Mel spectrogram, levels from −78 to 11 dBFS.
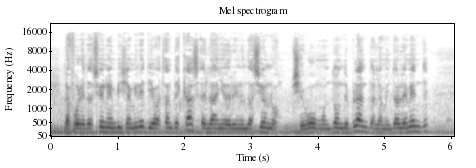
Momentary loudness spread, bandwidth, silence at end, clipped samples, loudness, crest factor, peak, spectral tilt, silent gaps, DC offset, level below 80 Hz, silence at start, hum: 5 LU; 16 kHz; 0 s; under 0.1%; -23 LUFS; 16 dB; -6 dBFS; -6 dB/octave; none; under 0.1%; -66 dBFS; 0 s; none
